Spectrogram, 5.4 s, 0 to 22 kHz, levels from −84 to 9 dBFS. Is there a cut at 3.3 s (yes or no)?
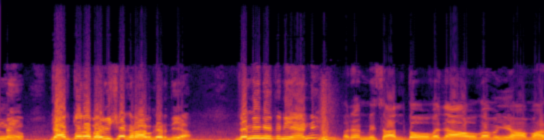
yes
